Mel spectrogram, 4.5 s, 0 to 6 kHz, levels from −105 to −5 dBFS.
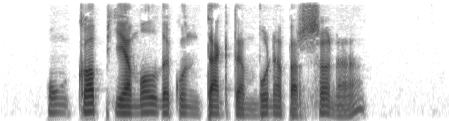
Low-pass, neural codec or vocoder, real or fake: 5.4 kHz; none; real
